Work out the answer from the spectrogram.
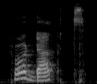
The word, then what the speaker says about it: product: in nouns and adjectives if it is a two syllable word you will stress the first syllable for example a word like product is a noun so you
